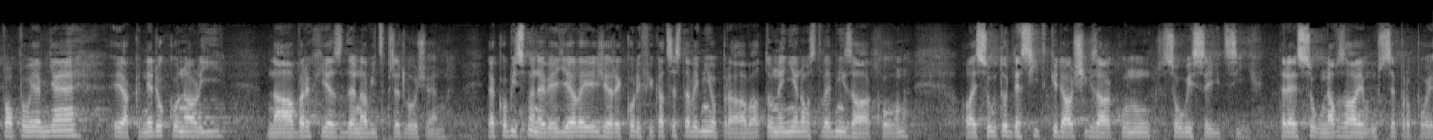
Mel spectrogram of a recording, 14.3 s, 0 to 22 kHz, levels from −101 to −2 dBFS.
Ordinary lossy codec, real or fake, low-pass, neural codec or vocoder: MP3, 48 kbps; real; 10.8 kHz; none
